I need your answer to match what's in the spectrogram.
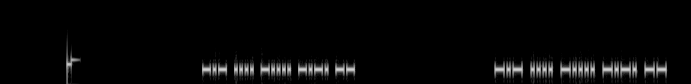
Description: Morse code, heard as a keyed tone, about 37 wpm, 700 Hz. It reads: KH6CM KH6CM
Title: Speed Racing - USA 2x2 Call Signs 30wpm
